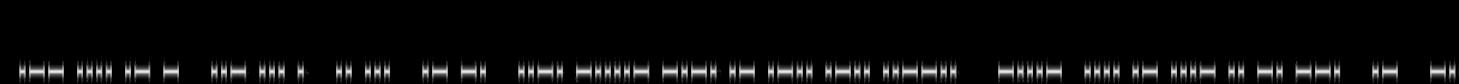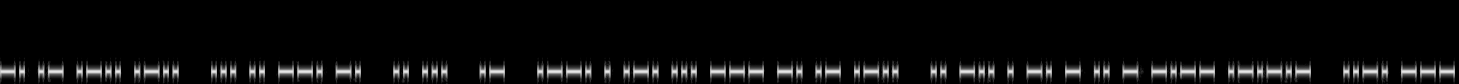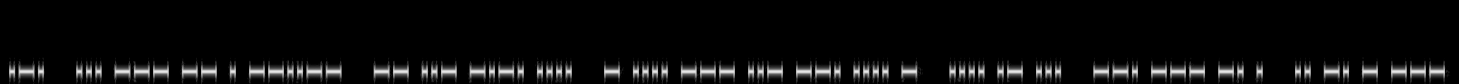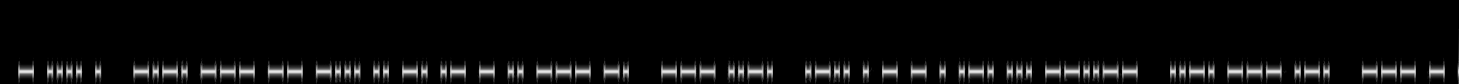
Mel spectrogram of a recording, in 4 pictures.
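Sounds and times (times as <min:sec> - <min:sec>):
morse code beeps: 0:00.2 - 0:58.3.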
